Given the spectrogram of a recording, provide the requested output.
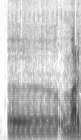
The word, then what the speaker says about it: عمر: Pakai wawu, kalau tanpa wawu dibacanya Umar.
